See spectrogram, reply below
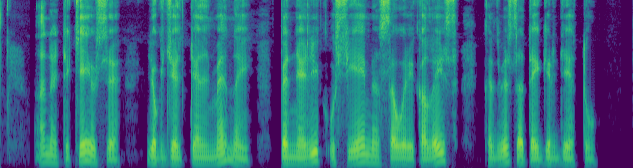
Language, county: Lithuanian, Kaunas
